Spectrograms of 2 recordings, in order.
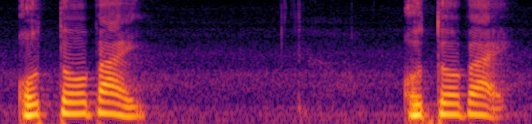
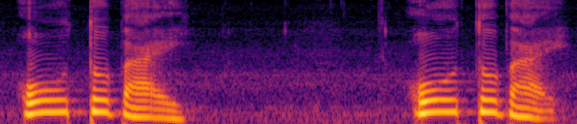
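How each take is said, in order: First: オートバイ with the stress on the first syllable, Taiwanese style; オートバイ with a punched opening that falls away; Taiwanese-style pronunciation. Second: オートバイ said with flat, even Japanese pitch; オートバイ kept level across the word; Japanese pronunciation. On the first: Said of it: "但是台湾这边会怎么念呢". (台湾腔，オートバイ重音在第一音节) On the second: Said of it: "那像摩托车". (日语发音，オートバイ平音) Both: Shown as a demonstration.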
